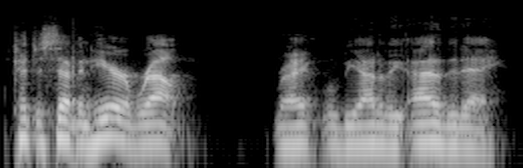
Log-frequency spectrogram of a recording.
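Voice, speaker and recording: Hoarse, sniffly man talking through bets. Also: medium pitch, quick pace, a bit bright, a little hiss or hum. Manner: thinks aloud while counting chips and placing bets. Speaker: host of a craps strategy show. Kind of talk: casual play-along commentary.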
